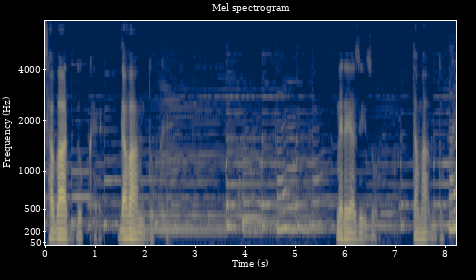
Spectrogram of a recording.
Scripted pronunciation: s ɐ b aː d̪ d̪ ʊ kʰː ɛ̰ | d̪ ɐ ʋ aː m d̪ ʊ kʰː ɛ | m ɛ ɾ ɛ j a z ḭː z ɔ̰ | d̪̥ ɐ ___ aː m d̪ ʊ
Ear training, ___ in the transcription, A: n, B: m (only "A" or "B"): B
